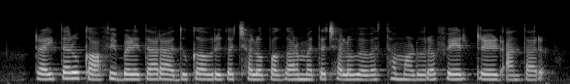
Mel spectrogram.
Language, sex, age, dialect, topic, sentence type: Kannada, female, 18-24, Northeastern, banking, statement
